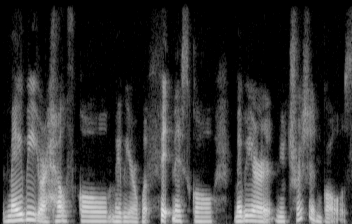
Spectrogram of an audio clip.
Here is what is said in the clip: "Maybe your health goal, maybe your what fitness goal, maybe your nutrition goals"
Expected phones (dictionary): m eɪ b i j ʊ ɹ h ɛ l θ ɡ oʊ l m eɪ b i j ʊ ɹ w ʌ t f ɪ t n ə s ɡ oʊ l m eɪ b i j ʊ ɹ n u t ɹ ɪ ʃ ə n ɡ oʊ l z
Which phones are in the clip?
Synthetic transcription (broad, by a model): m eɪ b i j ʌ ɹ h ɛ l θ ɡ oʊ l m eɪ b i j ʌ ɹ w ʌ t f ɪ t n ə s ɡ oʊ l m eɪ b i j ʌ ɹ n u t ɹ ɪ ʃ ə n ɡ oʊ l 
